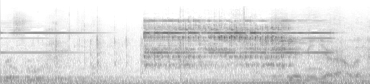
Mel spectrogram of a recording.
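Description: A mobile phone rings loudly with a bright electronic ringtone that starts partway through and continues steadily, over faint background game sound and speech.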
